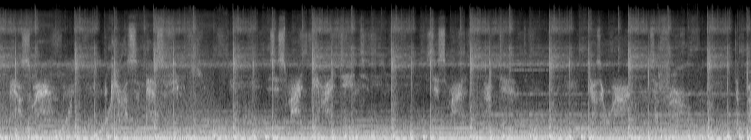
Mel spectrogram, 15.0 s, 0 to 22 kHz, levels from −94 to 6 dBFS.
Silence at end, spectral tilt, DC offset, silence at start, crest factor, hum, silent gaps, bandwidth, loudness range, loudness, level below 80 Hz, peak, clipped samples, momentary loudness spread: 0 s; -6 dB/octave; under 0.1%; 0 s; 12 dB; none; none; 13.5 kHz; 1 LU; -17 LUFS; -18 dBFS; -2 dBFS; under 0.1%; 2 LU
